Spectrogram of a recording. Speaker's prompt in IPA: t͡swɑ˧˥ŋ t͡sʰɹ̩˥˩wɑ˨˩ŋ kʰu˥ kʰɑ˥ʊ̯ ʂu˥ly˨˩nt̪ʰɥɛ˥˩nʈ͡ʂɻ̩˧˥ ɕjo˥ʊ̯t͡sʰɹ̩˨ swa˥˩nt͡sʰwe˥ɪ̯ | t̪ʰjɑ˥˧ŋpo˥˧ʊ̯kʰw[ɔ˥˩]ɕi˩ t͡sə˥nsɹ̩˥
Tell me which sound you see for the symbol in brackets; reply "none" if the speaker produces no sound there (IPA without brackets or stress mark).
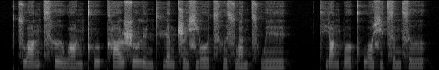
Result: ɔ˥˩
